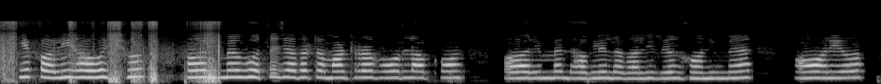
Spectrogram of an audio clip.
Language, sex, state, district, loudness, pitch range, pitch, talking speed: Hindi, female, Uttarakhand, Uttarkashi, -18 LUFS, 290-325 Hz, 310 Hz, 90 wpm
